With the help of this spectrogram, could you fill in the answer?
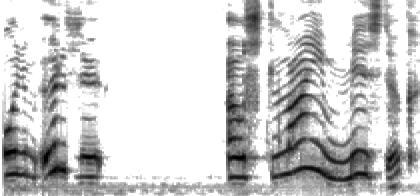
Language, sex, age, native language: Icelandic, male, 8, Icelandic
